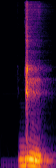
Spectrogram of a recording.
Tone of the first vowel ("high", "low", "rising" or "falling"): falling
